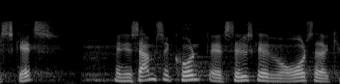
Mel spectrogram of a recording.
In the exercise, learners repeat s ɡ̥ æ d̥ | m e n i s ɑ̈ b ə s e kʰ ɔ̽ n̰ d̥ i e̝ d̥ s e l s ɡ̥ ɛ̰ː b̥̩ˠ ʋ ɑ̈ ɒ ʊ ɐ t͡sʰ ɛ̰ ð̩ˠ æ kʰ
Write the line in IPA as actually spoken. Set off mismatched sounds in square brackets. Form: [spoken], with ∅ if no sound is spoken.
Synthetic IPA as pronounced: s ɡ̥ æ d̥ | m e n i s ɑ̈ [m] ə s e kʰ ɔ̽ n̰ d̥ [æ] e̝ d̥ s e l s ɡ̥ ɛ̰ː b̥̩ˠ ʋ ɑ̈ ɒ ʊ ɐ t͡sʰ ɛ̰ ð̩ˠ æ kʰ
